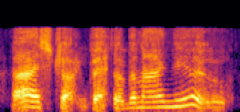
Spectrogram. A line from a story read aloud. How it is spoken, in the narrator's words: he laughed triumphantly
